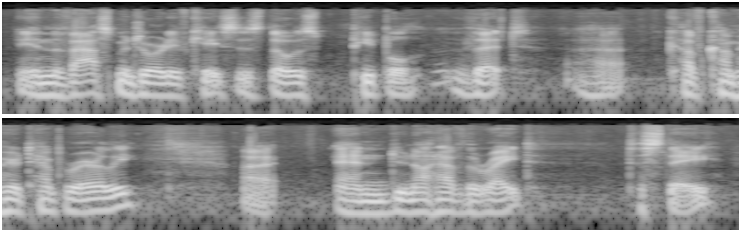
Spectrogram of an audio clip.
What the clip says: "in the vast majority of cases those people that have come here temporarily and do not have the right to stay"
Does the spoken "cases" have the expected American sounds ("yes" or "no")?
yes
